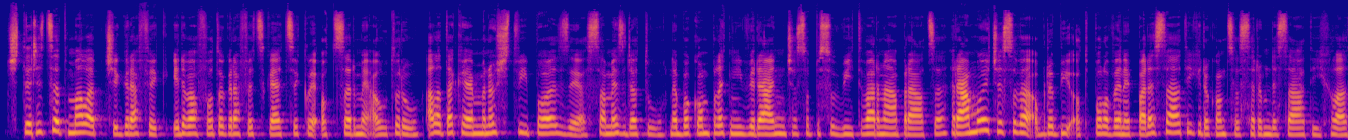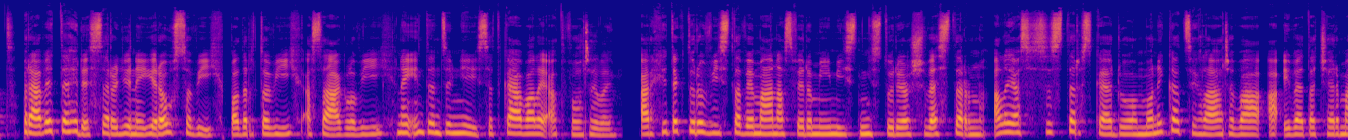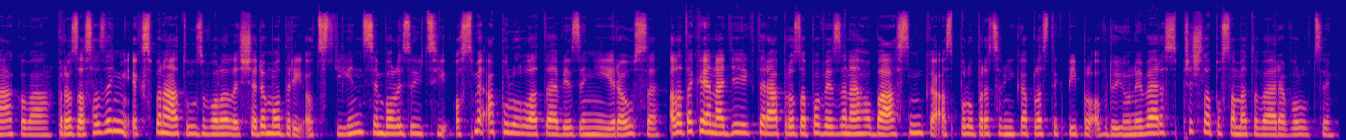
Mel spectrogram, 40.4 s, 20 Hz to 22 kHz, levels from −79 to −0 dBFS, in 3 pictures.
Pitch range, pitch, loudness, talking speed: 195-220 Hz, 205 Hz, -22 LUFS, 130 wpm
